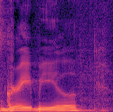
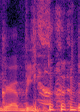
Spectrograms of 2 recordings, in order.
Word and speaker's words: Grabeel: Of course, starring Zac Efron, Vanessa Hudgens, Ashley Tisdale, Lucas Graybeal. We called him Grabeel before.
